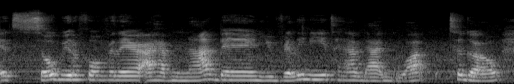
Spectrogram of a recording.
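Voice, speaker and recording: Amid noticeable background noise and audible room echo, a woman speaks at a moderate pace and a medium pitch. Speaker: beauty and lifestyle vlogger. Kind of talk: casual vlog chat. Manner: loud; animated.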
